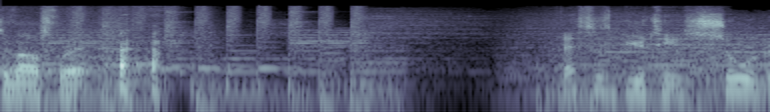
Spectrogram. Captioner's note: laughs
